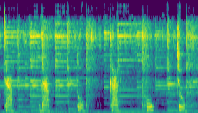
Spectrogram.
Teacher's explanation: ลักษณะเป็นคำที่ออกเสียงสั้นห้วนจบลงทันที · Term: คำตาย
